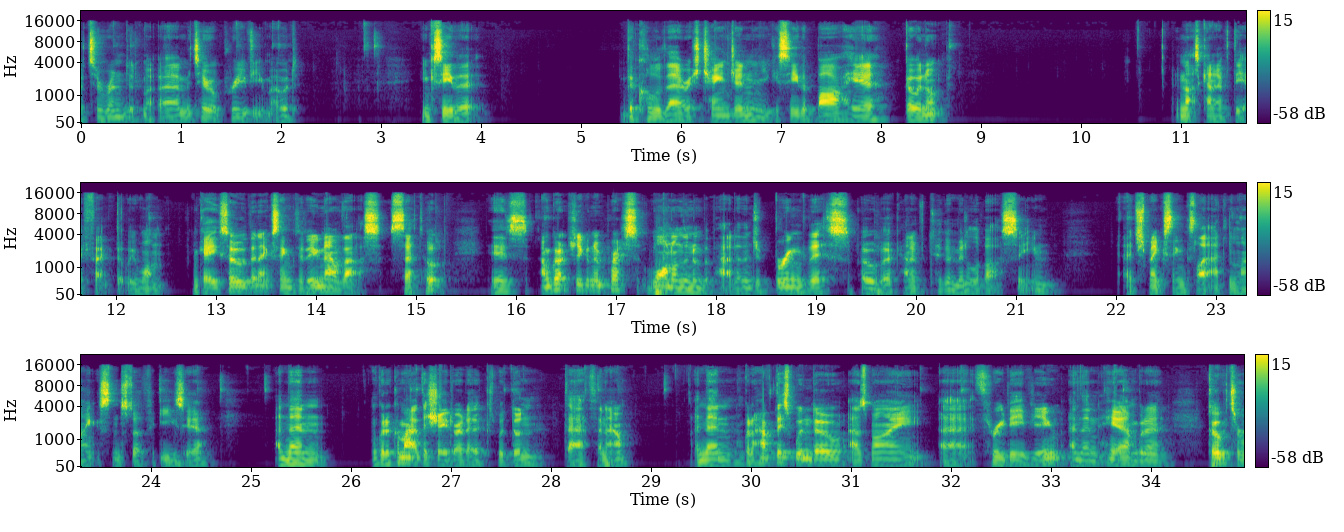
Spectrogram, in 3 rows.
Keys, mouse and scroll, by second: 0.3 shift+middle click, 0.6 z, 1.5 middle click, 1.9 click, 2.3-3.5 scroll up 3, 3.5 middle click, 3.5 click, 8.6 click, 12.7 shift+middle click, 12.7-14.1 scroll down 1, 15.3 scroll down 1, 16.2 click, 17.4 KP_1, 18.5 scroll down 1, 18.8 shift+middle click, 19.3 g, 23.1 click, 23.5 middle click, 24.4 shift+middle click, 24.9 middle click, 26.6 click, 28.3 middle click, 28.6 shift+middle click, 31.7 click, 33.5 middle click, 34.6 z.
